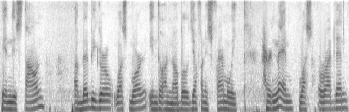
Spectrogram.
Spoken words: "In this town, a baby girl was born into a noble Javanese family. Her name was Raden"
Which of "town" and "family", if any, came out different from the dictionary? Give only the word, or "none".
none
